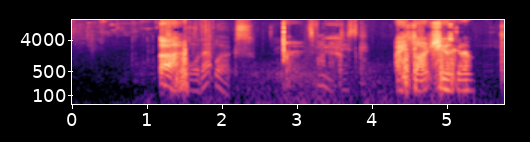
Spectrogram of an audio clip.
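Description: A woman speaks calmly and briskly nearby.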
